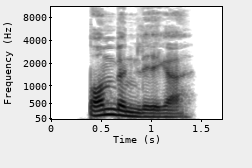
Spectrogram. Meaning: 1. bomber; bomb planter (person who secretly sets a bomb and leaves) 2. a member of the far left, (by extension) hippie, freak 3. a person of markedly Muslim, particularly Salafi, appearance
- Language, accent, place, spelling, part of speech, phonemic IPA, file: German, Germany, Berlin, Bombenleger, noun, /ˈbɔmbn̩ˌleːɡɐ/, De-Bombenleger.ogg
